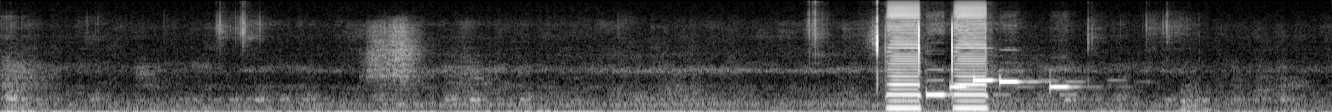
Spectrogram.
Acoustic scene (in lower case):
elevator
